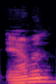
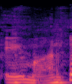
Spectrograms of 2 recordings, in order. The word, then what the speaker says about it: Amon: The next king, Ammon, is that how you say it? Or am I just being Mormon? – Go for it. Or Amon. Yeah, either way.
